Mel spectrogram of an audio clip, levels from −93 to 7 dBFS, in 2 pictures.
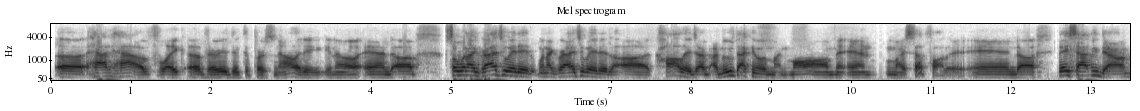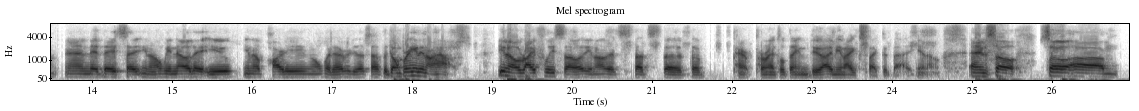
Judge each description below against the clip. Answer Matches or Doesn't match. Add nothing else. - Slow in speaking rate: Doesn't match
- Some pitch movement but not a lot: Matches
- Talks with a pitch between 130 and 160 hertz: Doesn't match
